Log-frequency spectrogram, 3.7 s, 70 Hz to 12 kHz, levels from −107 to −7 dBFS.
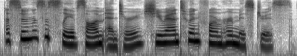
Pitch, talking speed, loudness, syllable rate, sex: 230 Hz, 225 wpm, -16 LUFS, 5.1 syllables/s, female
